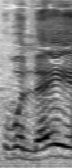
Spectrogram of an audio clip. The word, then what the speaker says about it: Willeit: from the start line Cherise valet I've been told is the correct pronunciation of a surname having married I suppose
